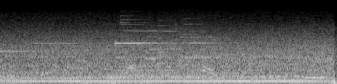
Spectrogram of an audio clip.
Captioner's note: magical ding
